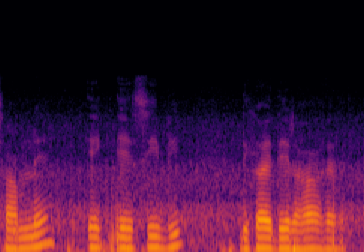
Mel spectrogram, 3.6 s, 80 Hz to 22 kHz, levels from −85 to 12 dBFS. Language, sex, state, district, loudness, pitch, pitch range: Hindi, male, Arunachal Pradesh, Lower Dibang Valley, -17 LUFS, 125 Hz, 120-135 Hz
